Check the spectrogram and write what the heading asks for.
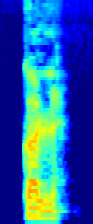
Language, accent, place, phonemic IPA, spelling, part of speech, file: French, France, Lyon, /kɔl/, colles, verb, LL-Q150 (fra)-colles.wav
- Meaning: second-person singular present indicative/subjunctive of coller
